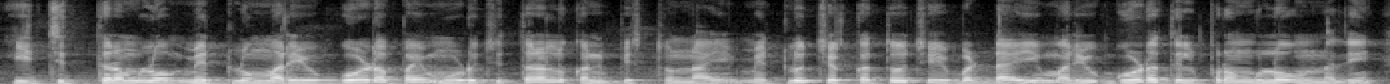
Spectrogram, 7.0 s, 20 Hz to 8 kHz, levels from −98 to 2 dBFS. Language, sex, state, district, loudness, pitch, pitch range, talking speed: Telugu, male, Telangana, Hyderabad, -16 LUFS, 160 Hz, 140-175 Hz, 145 wpm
